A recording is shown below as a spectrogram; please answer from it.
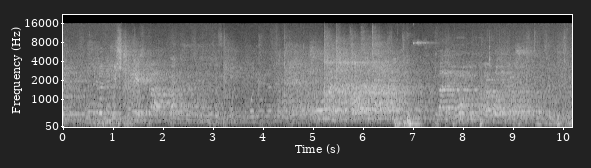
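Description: Futsal ball being kicked and bouncing on a sports hall floor, with a few dull thuds about seven seconds in, under players' shouts that echo in the hall.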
